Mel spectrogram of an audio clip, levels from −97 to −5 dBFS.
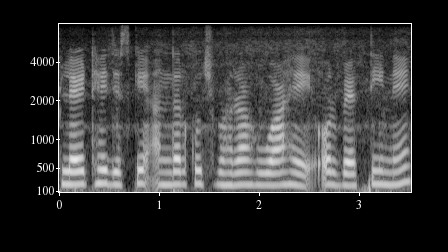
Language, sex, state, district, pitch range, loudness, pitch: Hindi, female, Chhattisgarh, Bilaspur, 210-225 Hz, -25 LUFS, 220 Hz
